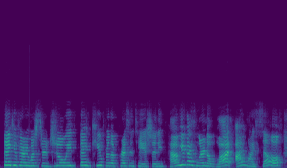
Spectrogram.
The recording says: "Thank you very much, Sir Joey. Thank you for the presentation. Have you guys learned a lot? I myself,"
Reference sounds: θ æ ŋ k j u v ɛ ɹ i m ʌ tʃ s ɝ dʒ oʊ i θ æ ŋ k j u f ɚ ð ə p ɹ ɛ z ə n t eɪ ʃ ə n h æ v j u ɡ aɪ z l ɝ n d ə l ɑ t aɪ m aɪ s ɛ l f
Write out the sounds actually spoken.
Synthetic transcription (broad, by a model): θ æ ŋ k j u v ɛ ɹ i m ʌ tʃ s ɝ dʒ oʊ i θ æ ŋ k j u f ɚ ð ə p ɹ ɛ z ə n t eɪ ʃ ə n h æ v j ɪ ɡ aɪ z l ɝ n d ə l ɑ t aɪ m aɪ s ɛ l f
